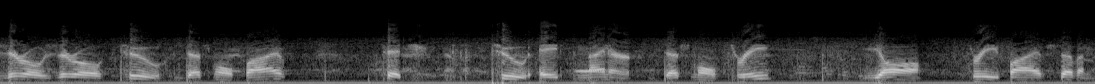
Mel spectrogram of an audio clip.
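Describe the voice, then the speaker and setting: A man working as mission control's capsule communicator over a crackly, breaking-up space radio link, with clipped radio procedure, reading numbers digit by digit. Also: fairly low pitch. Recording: dull, lo-fi radio transmission with faint static.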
